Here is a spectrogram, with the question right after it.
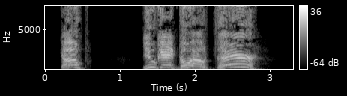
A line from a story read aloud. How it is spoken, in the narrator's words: somebody shouted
